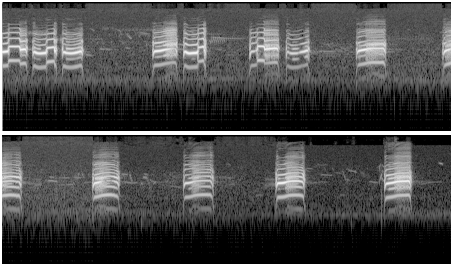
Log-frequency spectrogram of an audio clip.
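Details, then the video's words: Marbled godwit calls begin as quick doubled and tripled nasal yelps, then settle into single loud, slightly rising honks repeated at just under one-second intervals in a quiet setting. "Marbled Godwit Sound"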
